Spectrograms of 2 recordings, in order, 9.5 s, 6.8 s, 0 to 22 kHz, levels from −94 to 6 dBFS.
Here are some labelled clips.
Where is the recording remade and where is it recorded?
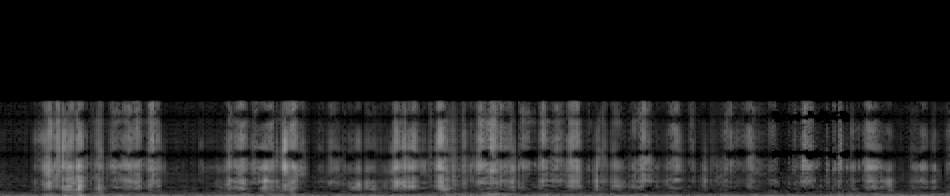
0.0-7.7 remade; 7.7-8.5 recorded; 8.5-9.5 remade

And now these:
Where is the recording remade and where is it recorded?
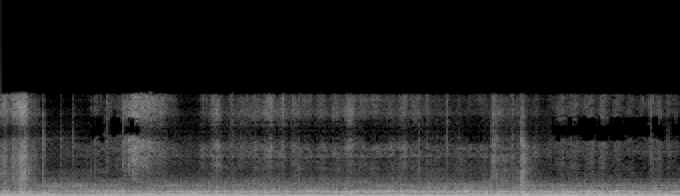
0.0-0.9 remade; 0.9-1.4 recorded; 1.4-5.5 remade; 5.5-6.8 recorded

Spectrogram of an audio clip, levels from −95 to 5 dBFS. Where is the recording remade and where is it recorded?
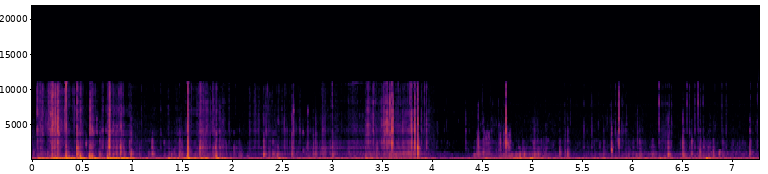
0.0-7.3 recorded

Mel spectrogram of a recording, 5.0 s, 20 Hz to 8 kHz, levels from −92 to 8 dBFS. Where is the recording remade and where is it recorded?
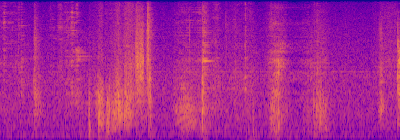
0.0-3.4 recorded; 3.4-3.9 remade; 3.9-5.0 recorded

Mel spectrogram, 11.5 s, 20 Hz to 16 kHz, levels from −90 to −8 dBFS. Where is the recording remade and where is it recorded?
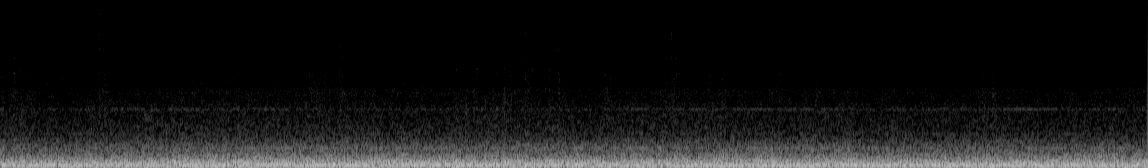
0.0-1.6 recorded; 1.6-3.9 remade; 3.9-4.6 recorded; 4.6-6.0 remade; 6.0-6.6 recorded; 6.6-10.3 remade; 10.3-11.5 recorded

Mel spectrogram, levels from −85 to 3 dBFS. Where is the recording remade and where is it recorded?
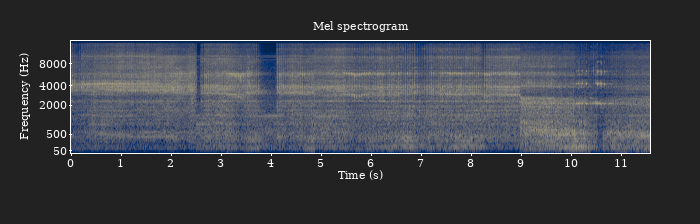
0.0-1.7 recorded; 1.7-2.5 remade; 2.5-11.6 recorded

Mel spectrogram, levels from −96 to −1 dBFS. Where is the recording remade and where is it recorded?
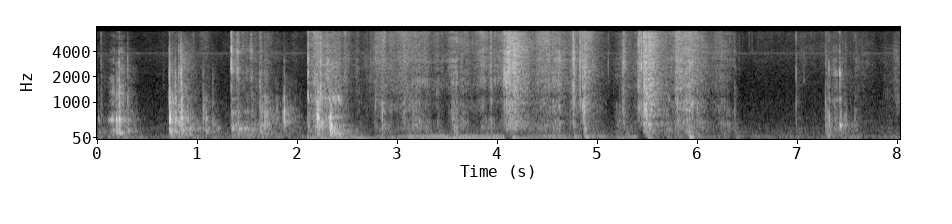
0.0-8.0 recorded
